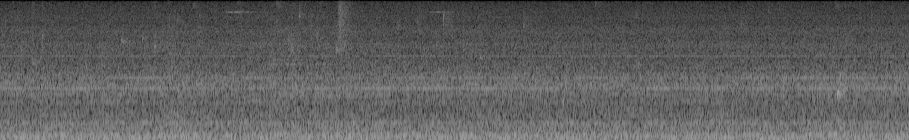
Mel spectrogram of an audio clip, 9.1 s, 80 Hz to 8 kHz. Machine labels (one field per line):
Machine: pump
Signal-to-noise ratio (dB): -6 dB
